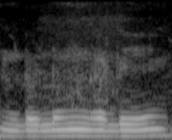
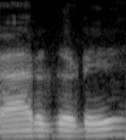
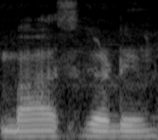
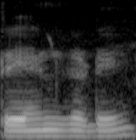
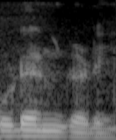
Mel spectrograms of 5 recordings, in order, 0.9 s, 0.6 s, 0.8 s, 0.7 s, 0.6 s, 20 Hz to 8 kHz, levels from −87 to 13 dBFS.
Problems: none marked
